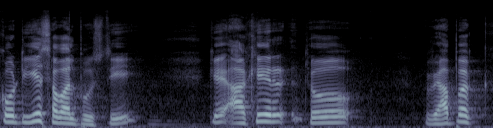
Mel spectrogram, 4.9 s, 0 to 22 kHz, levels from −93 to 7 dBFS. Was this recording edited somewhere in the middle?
no; 0 cuts

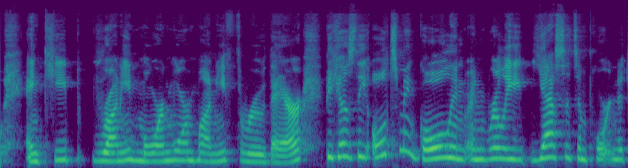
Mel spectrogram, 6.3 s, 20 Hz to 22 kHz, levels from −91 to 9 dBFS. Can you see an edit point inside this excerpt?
no; 0 cuts

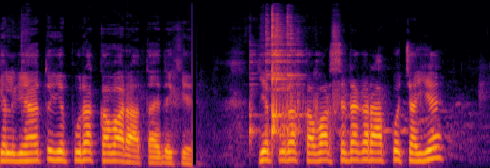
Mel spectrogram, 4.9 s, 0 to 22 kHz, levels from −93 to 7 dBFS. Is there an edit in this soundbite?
no; 0 cuts

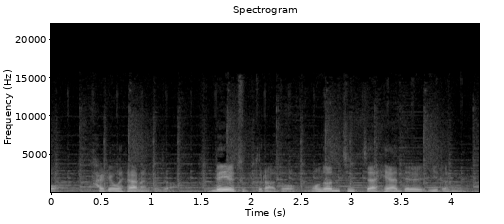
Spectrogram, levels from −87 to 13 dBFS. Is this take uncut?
no; 2 cuts; at 1.3 s, 2.9 s

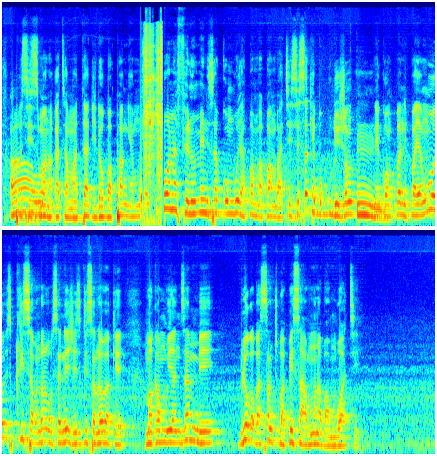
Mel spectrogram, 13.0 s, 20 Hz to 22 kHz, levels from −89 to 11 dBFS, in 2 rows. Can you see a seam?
yes; 1 cut; at 2.4 s

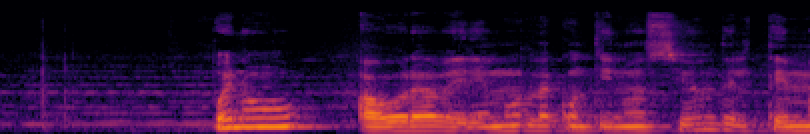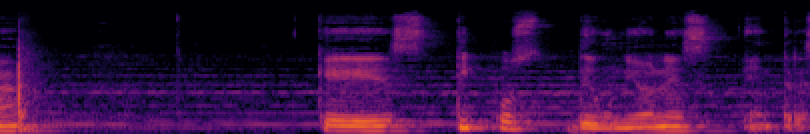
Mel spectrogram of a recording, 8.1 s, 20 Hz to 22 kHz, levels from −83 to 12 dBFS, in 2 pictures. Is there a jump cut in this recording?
no; 0 cuts

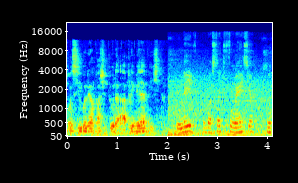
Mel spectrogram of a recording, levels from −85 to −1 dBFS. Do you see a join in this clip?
no; 0 cuts

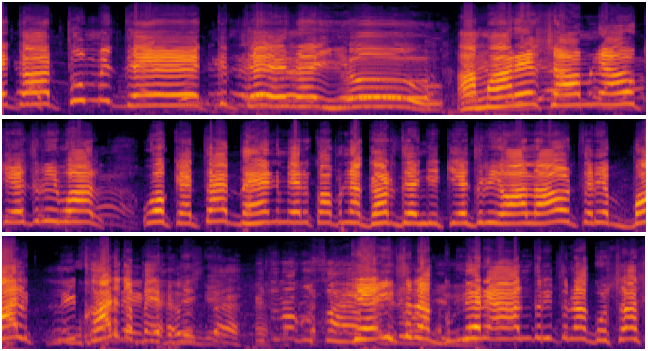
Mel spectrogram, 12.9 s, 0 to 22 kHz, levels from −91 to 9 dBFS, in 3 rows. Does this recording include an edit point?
yes; 1 cut; at 2.9 s

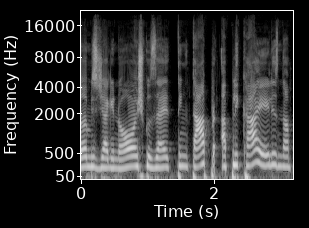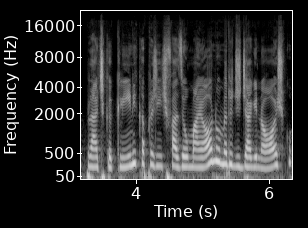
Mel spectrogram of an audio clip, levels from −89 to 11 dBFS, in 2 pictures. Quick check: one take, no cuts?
yes; 0 cuts

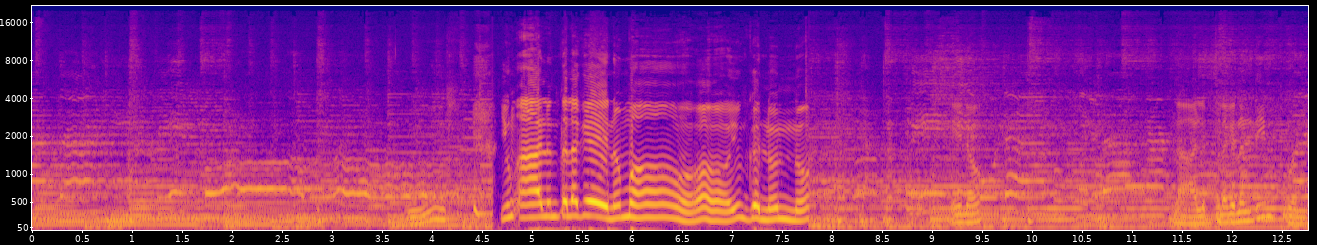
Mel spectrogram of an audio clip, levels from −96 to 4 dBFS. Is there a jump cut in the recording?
yes; 1 cut; at 7.8 s

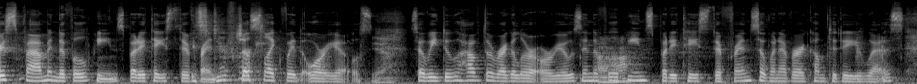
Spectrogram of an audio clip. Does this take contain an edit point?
no; 0 cuts

